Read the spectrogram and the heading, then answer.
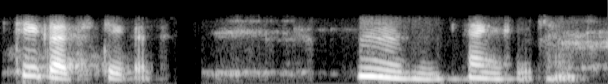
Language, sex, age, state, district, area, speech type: Bengali, female, 45-60, West Bengal, Bankura, urban, conversation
